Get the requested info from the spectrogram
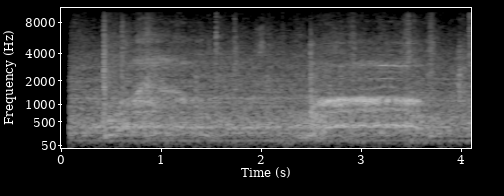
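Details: Indoor cat giving two drawn-out, tonal meows, the first short and wavering, the second longer and steady, over quiet room hum with faint clicks.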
